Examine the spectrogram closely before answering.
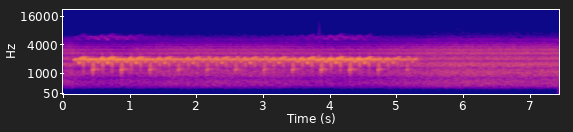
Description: SSTV (slow-scan television), Scottie S1, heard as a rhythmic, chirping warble, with radio static and room echo.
